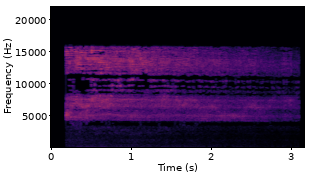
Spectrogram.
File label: magic; fortnite emotes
